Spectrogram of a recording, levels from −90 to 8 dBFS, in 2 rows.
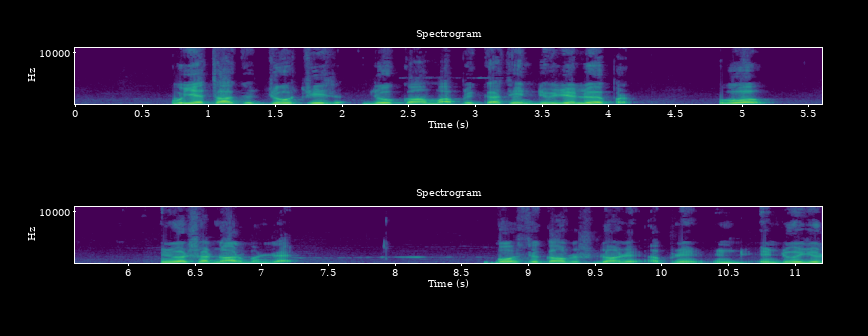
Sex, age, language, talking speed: male, 60-79, Urdu, 145 wpm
